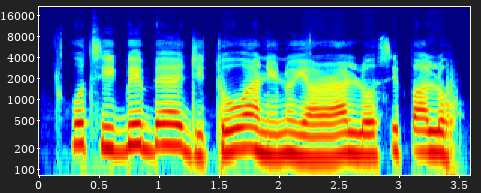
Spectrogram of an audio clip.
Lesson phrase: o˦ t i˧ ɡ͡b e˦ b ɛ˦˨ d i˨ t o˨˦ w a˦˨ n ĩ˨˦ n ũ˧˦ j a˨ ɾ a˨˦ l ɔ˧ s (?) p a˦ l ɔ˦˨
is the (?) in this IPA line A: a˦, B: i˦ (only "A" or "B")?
B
